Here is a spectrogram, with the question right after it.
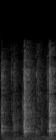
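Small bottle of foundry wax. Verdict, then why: Loose. A bottle of foundry wax is shaken, giving two sharp, bright rattling bursts over a faint hiss, with almost no low end. The audible rattle signals that the contents have loosened and mixed and are ready to use.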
